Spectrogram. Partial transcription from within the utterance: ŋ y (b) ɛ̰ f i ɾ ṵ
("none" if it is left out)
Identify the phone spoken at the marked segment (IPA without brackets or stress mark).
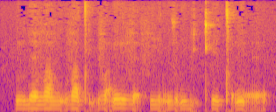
v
